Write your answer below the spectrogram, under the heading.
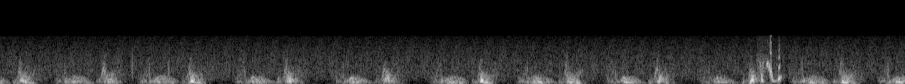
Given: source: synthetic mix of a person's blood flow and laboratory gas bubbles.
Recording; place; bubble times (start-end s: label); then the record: Doppler ultrasound of blood flow; precordium
7.56-7.85 s: bubbles
From the record:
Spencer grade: 1 (occasional bubble signal discernible with the cardiac motion signal, with majority of cardiac periods free of bubbles); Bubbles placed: anywhere in the cardiac cycle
